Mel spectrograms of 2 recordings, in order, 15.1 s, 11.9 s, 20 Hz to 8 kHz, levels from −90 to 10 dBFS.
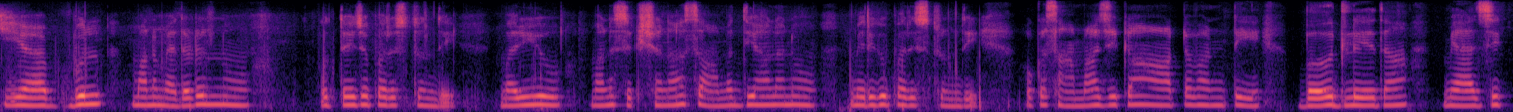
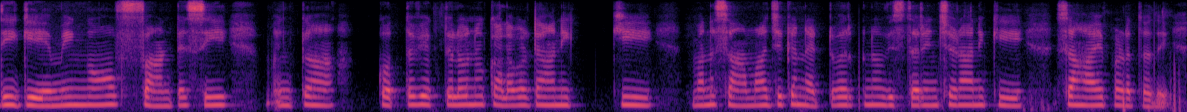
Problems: background sounds at intervals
